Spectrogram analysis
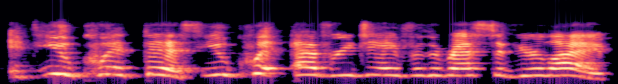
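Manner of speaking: high-pitched angry scolding, imitated; mad manager. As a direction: mimic an outraged boss telling someone off. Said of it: "she got so mad and she's like".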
